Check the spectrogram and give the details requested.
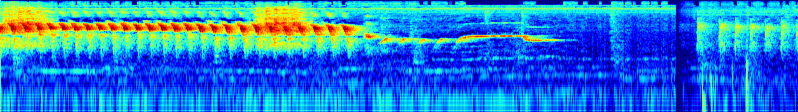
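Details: White-headed munia taught canary song: a loud, fast, high rolling trill lasting about three seconds, followed by a lower sliding whistle that wavers and fades, then a sharp knock.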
